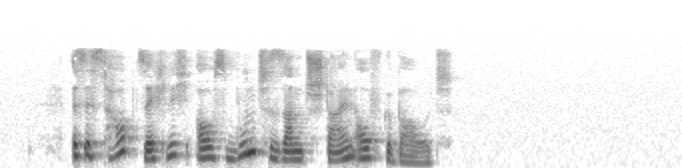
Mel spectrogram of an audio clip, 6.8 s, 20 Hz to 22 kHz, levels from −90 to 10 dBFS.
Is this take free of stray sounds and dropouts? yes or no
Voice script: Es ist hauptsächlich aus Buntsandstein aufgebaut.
yes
